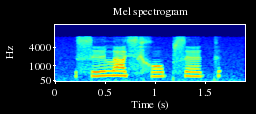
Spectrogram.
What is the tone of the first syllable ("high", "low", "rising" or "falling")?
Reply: rising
